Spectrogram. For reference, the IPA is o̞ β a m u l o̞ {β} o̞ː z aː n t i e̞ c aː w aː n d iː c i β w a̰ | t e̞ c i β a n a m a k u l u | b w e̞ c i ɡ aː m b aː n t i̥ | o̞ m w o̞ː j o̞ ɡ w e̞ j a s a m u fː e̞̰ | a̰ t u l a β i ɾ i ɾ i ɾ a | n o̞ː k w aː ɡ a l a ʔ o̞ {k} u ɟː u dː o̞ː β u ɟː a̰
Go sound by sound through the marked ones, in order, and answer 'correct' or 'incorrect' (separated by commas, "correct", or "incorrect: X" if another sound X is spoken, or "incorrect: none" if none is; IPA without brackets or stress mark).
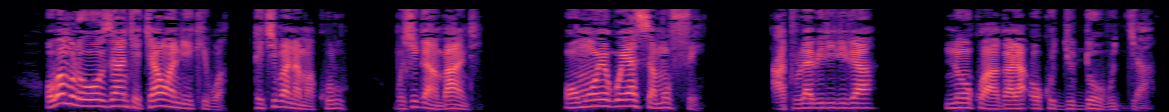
incorrect: w, correct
